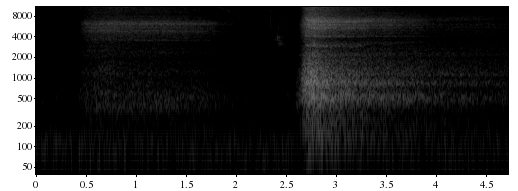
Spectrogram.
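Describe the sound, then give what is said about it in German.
A deep breath is drawn in and let out, a steady airy inhale lasting about two seconds, then a short pause and a louder exhale that slowly fades away. “jetzt würde ich sagen, atme noch mal gemeinsam durch.”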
